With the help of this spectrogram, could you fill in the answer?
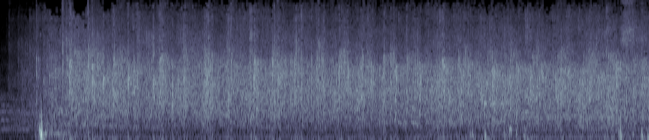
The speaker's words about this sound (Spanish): ¿Le voy a dar un aplauso a Dios, por favor?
